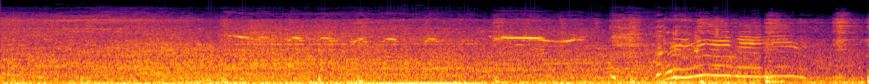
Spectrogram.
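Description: Open-air tour cart driving along a city street: steady road and wind noise with a low hum. Two brief high whistling tones come in the middle, and a voice comes in near the end.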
